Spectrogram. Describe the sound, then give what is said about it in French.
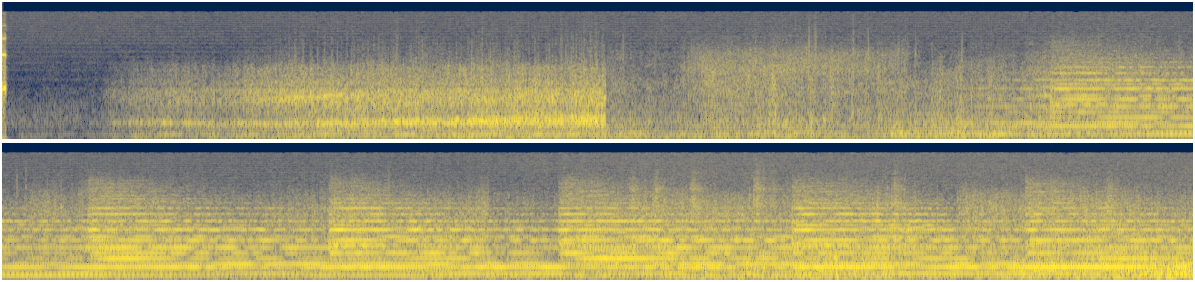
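A bell rung at a front entrance in the morning: after a stretch of hissing noise, repeated clanging strikes with bright, lingering overtones pile up and grow gradually louder until the end. “L'on sonne à l'entrée, comme chaque matin.”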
